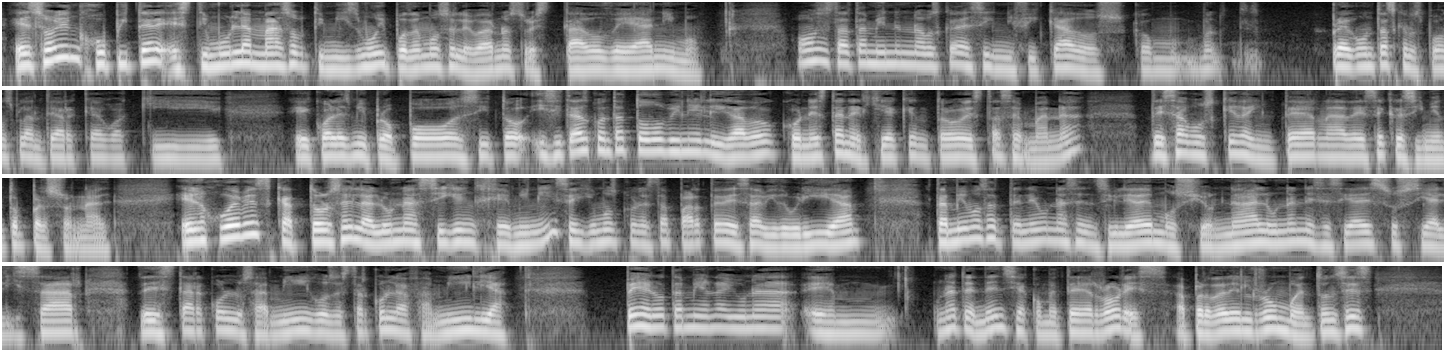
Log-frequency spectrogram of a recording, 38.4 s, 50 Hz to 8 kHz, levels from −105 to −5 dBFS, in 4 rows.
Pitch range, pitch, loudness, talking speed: 140-175 Hz, 155 Hz, -23 LUFS, 170 wpm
